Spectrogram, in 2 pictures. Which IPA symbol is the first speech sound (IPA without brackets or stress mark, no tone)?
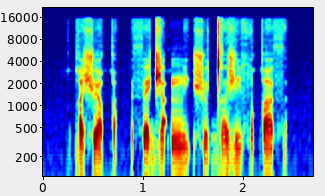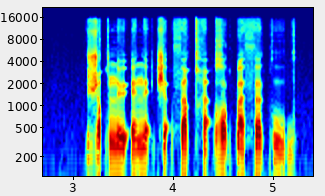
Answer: q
